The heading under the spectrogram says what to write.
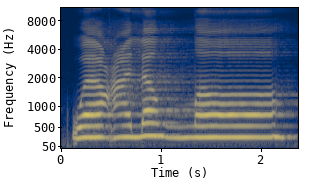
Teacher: Lam pada lafaz Allah dibunyikan secara tafkhim sebab huruf sebelumnya fathah, maka dibacanya tebal, bunyinya Allah.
